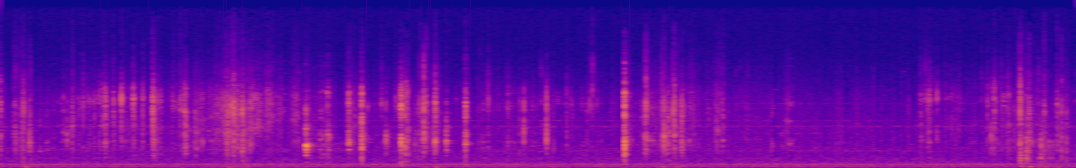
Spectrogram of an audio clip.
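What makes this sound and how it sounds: A knife blade scrapes and carves a solid, rectangular, palm-sized green soap bar held in a gloved hand, shaving off curls and chunks. Dense, crisp scratching and crumbly crackles ride over a steady low hum, with a few sharper snaps where pieces break away and a louder scraping burst near the end.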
